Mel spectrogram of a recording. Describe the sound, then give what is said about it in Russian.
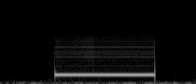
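One loud, steady ringback tone lasting about a second, from a phone call to a school that goes unanswered, with only a faint background before and after. “Почему-то не берут трубку.”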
